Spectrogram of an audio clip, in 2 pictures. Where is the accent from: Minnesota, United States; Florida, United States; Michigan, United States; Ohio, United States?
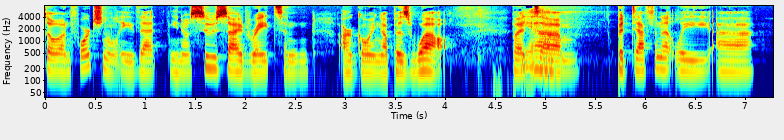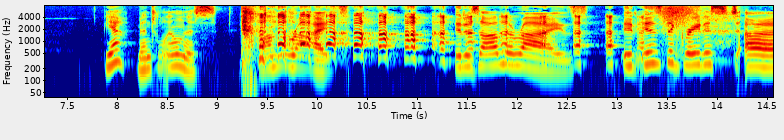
Minnesota, United States; New Hope; I'm Minnesota. Okay. Yeah. Suburbs of Minneapolis. New Hope.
